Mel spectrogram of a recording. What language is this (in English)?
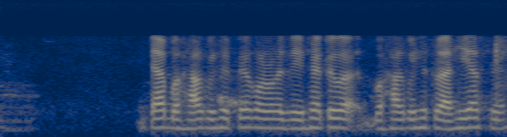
Assamese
